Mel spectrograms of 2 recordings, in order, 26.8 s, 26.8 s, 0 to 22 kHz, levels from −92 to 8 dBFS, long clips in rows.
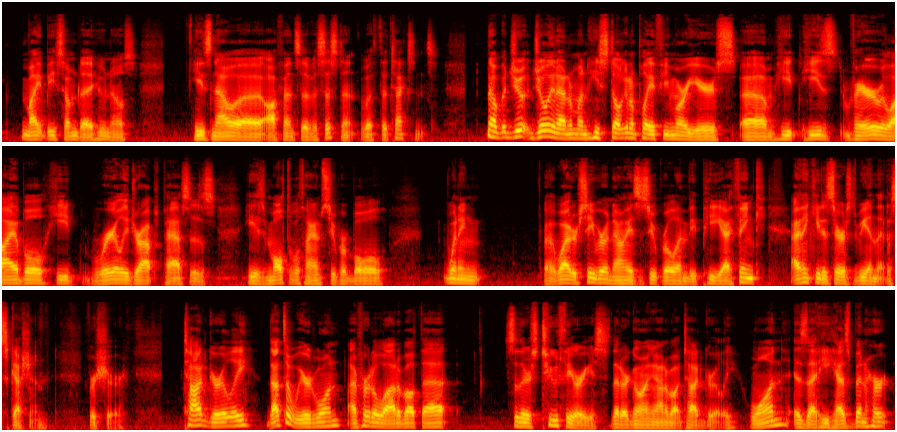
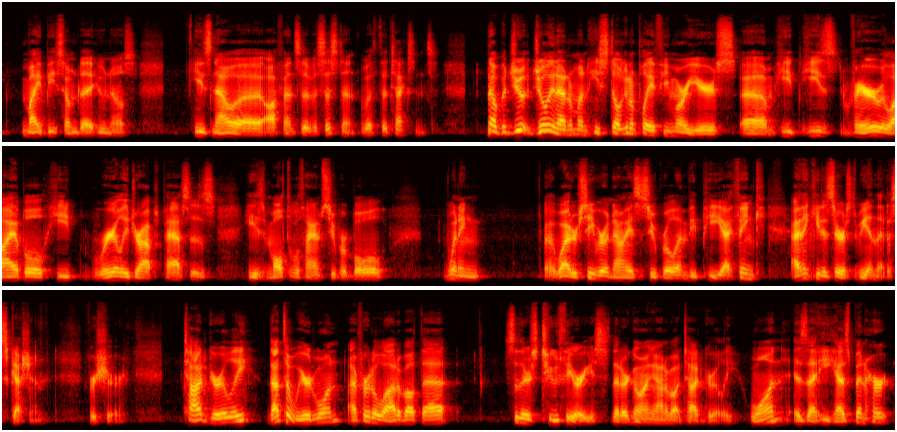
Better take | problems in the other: first | thin; somewhat; fading below 300 Hz

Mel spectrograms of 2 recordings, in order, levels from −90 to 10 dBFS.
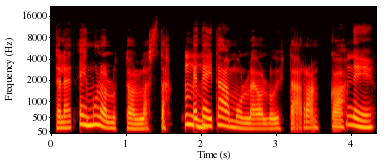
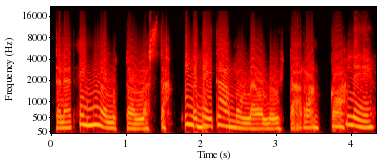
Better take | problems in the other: first | distortion; heavy; 6 dB below the speech

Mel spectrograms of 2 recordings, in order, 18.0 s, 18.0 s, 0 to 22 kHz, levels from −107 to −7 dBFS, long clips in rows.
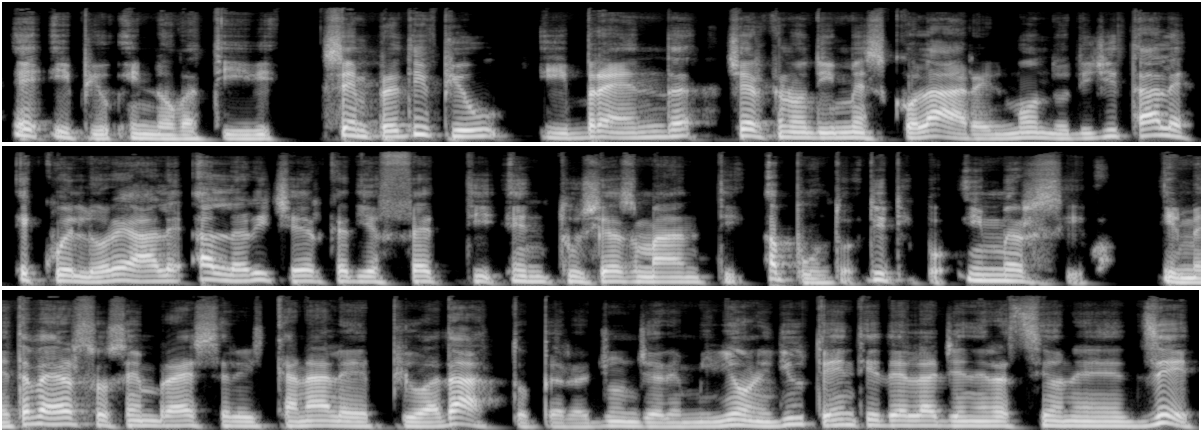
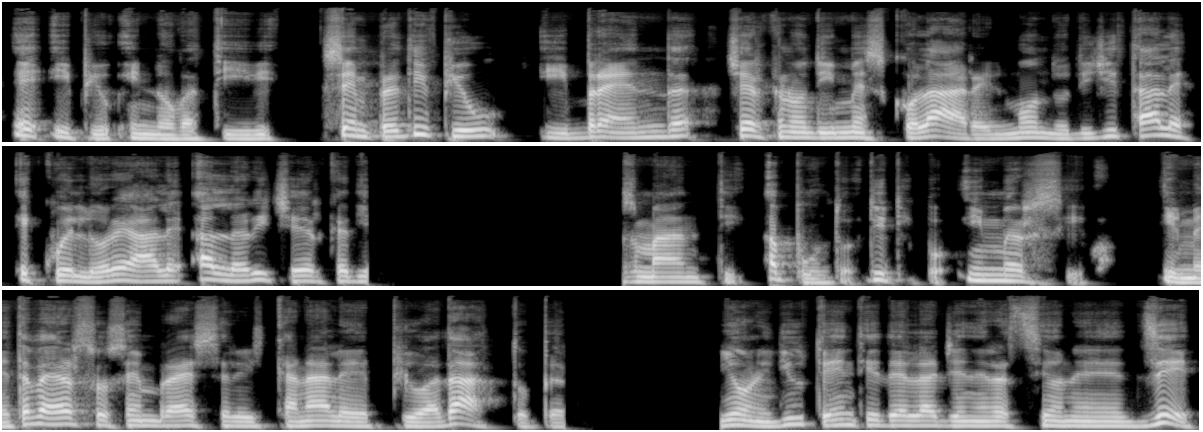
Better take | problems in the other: first | audio cutting out; at 8 s for 1.5 s and at 15 s for 1 s

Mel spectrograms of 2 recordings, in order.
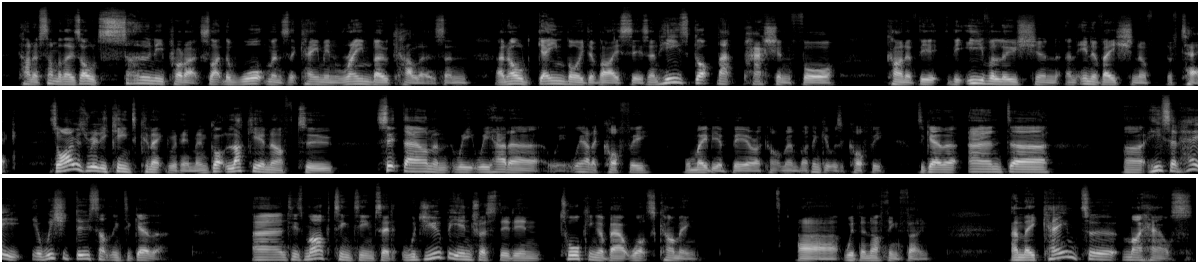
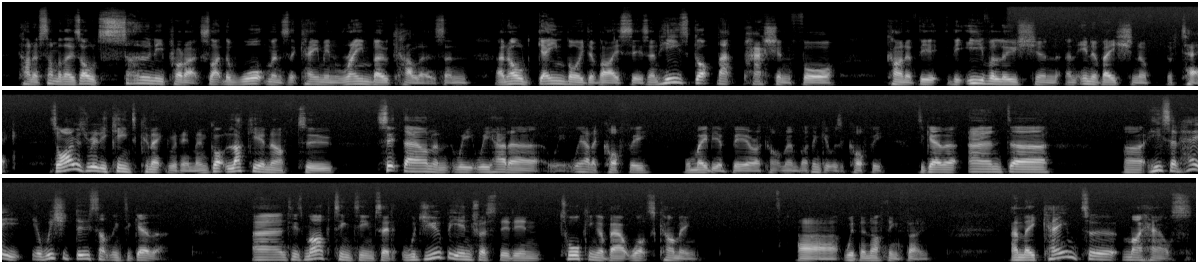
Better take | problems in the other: first | hiss; noticeable; from 10 s on; 15 dB below the speech

